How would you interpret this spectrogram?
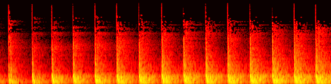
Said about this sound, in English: So we'll nail this board together, okay? And we'll pull out trusty hammer. And we're going to pound it in.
